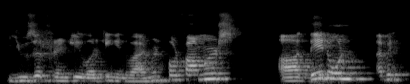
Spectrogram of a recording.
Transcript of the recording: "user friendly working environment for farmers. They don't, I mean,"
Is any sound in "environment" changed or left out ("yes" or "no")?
no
